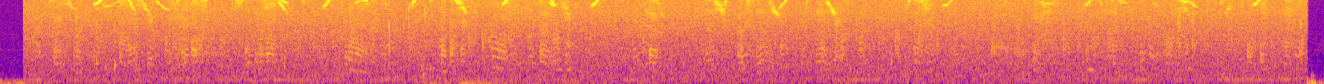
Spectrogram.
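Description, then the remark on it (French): A busy underwater chorus of small dolphin-like cetaceans: rapid high-pitched rising and falling whistles overlap with crackling clicks in a steady, dense cacophony, with no voices. “Et je vais mettre un petit peu de lombec aussi, parce que les lombecs, ils sont rigolos, ils font une sacrée quincaphonie sous l'eau.”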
